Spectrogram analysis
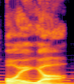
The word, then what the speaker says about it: olla: Olla pots, spelled o l l a, pronounced oya, are unglazed clay vessels.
